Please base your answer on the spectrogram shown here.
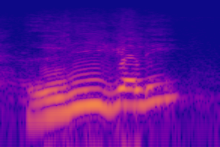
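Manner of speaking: heavy emphasis placed on the word legally. Warning listeners about a new oil-money law: stress on legally. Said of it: "You hear how I'm emphasizing that word?".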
